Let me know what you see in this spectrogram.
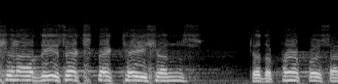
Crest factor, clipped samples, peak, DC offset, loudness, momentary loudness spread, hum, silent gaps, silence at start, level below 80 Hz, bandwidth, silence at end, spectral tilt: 10 dB; under 0.1%; -6 dBFS; under 0.1%; -17 LUFS; 6 LU; none; none; 0 s; -42 dBFS; 6.8 kHz; 0 s; -9 dB/octave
